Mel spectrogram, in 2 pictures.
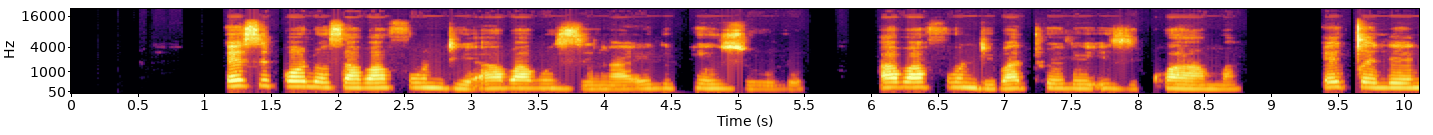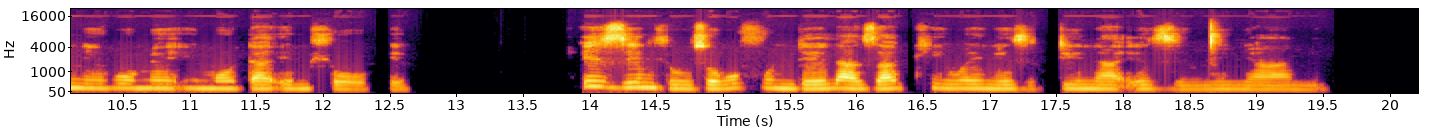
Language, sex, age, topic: North Ndebele, female, 36-49, education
